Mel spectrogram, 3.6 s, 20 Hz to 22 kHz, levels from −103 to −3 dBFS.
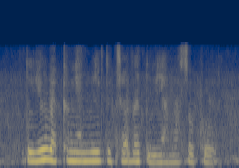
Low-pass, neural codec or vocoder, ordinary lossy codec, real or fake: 7.2 kHz; codec, 16 kHz, 2 kbps, FreqCodec, smaller model; AAC, 48 kbps; fake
